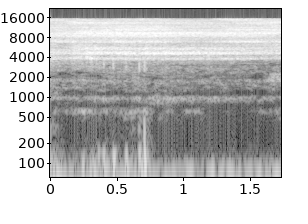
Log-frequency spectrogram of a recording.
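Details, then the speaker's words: Regulator just fitted to a new sealed LPG cylinder: steady, high-pitched hiss of gas leaking at the connection. "like this, it means that there is a leak in the connection, OK?"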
